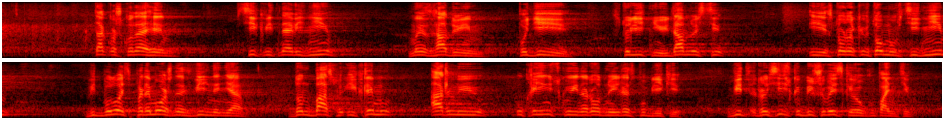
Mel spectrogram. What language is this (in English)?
Ukrainian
